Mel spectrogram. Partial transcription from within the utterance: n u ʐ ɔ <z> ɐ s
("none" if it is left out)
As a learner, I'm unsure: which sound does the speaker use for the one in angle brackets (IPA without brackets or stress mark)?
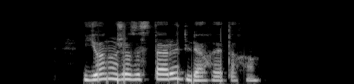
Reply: z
